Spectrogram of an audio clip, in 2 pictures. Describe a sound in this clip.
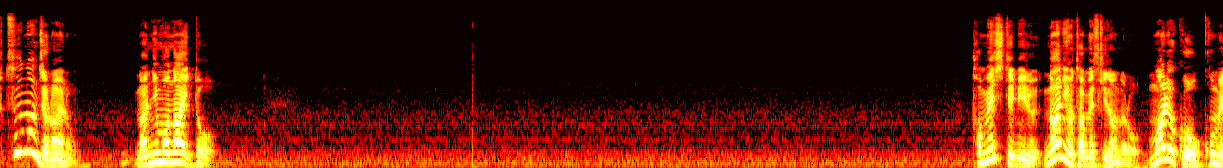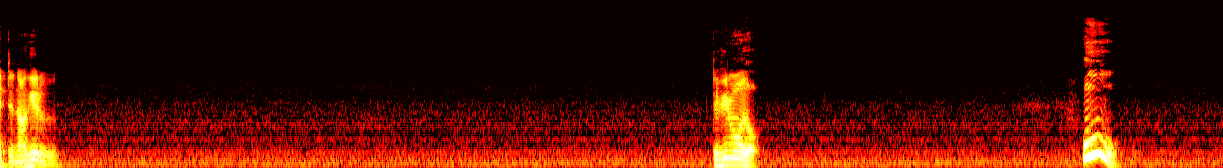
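A young man speaks with animation close to a microphone, in short bursts.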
